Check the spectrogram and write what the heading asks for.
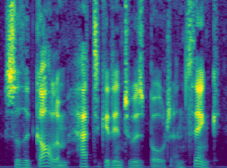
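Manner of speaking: plain reading voice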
